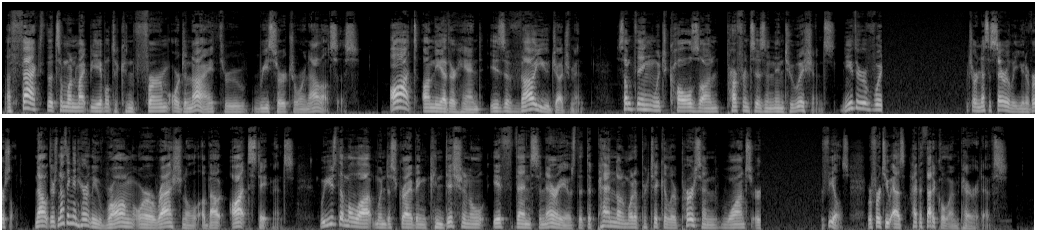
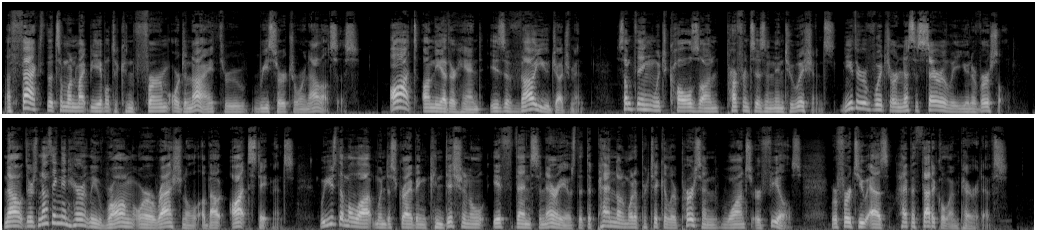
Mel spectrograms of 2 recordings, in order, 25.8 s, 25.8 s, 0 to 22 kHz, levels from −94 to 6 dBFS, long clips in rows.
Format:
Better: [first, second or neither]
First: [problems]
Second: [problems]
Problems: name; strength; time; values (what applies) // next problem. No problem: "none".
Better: second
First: audio freezing; at 11 s for 1 s and at 22 s for 1 s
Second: none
